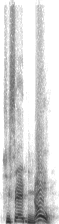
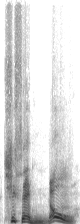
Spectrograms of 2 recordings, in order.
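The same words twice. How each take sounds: First: Slow, drawn-out she said no; no stretched with a rising finish; emphatic no. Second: Low and deliberate, leaning on she; low, slow she said no. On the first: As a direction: land hard on no, slowly. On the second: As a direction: stress on she, falling tune. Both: Shown as a demonstration.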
